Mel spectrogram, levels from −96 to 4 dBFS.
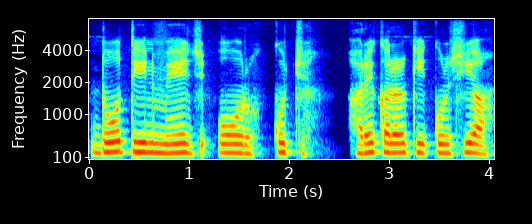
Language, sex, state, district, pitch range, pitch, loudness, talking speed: Hindi, male, Uttar Pradesh, Shamli, 185-200 Hz, 190 Hz, -15 LUFS, 135 wpm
